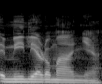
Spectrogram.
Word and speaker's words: Emilia-Romagna: I didn't know about Emilia Romagna.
